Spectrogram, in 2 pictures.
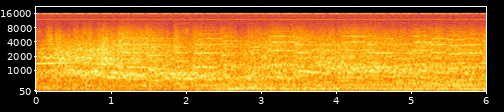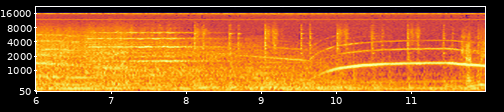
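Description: A car floors it during a chase, tires skidding and squealing loudly over a roaring engine, with a siren-like wail rising near the end.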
